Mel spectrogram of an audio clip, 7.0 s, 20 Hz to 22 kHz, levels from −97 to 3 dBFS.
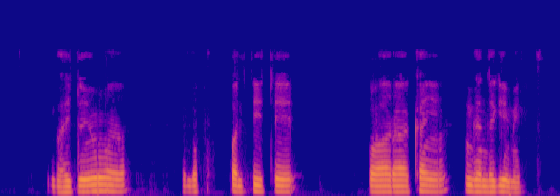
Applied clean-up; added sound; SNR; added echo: neural mask model DeepFilterNet 3.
